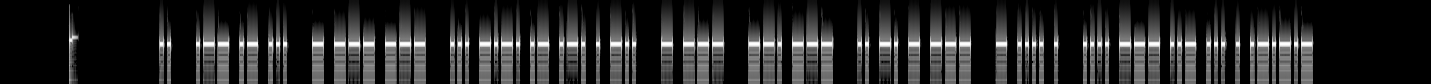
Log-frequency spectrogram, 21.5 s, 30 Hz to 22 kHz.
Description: Morse code, heard as a keyed tone, about 22 wpm, 700 Hz. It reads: I WAS TOO SCARED TO GO INTO THE HOUSE.
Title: Sentences from Top 1000 Words - Review Part 4 - 22wpm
